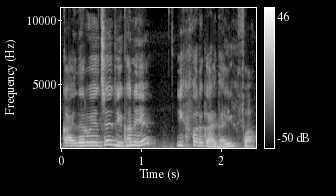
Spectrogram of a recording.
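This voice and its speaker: A woman's voice: on the high side, expressive, mellow. Patient woman teaching Quran reading. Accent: Bangladeshi Bengali. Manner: patient, repeats syllables slowly, asks and answers own questions. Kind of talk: step-by-step recitation lesson.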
